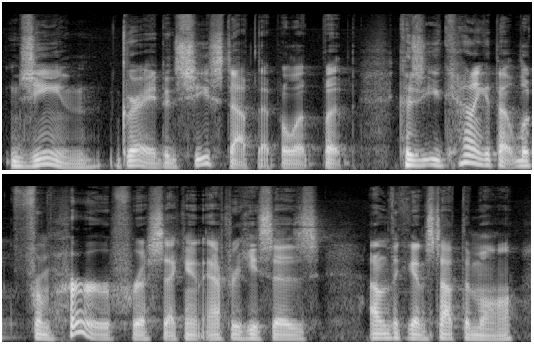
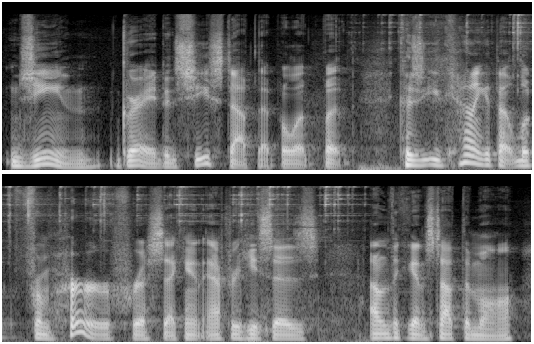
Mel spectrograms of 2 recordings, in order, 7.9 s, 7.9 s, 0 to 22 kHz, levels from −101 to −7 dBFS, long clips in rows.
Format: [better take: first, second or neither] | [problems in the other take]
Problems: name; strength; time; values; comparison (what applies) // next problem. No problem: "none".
first | jangling keys; noticeable; from 2.5 to 6.5 s; peak 7 dB below the speech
